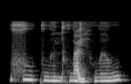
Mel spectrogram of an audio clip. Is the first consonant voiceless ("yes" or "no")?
yes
